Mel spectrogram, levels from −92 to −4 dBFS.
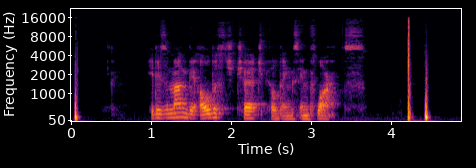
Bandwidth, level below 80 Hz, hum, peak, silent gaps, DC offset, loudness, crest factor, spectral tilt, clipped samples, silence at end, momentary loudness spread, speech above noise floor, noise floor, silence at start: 16.5 kHz; -52 dBFS; none; -2 dBFS; none; under 0.1%; -29 LUFS; 28 dB; -6.5 dB/octave; under 0.1%; 0.4 s; 14 LU; 46 dB; -76 dBFS; 0.05 s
